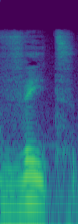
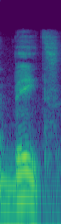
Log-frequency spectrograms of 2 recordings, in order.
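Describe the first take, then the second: First: It begins with a V sound. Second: It begins with a B sound. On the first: The letter has no dot inside it. "Mas sem pontinho ela vira veit. Ela dá para ler com a letra V" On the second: The letter has a dot inside it. "um pontinho dentro da segunda letra é beit, é B"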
